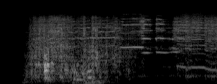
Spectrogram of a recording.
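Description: Cartoon sound effect: a glassy, crackling, shatter-like noise with high ringing tones, starting suddenly about a quarter second in and running for about two seconds.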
